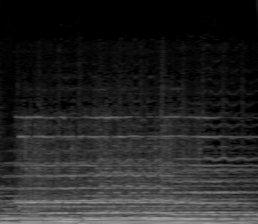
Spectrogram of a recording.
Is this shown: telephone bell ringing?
yes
